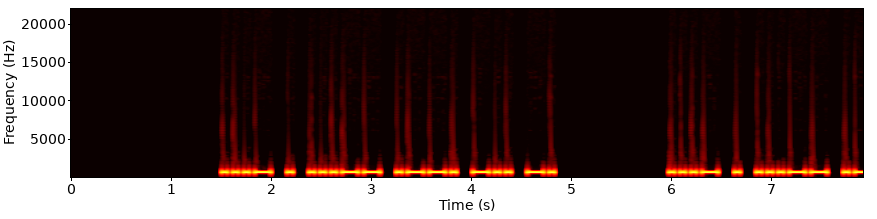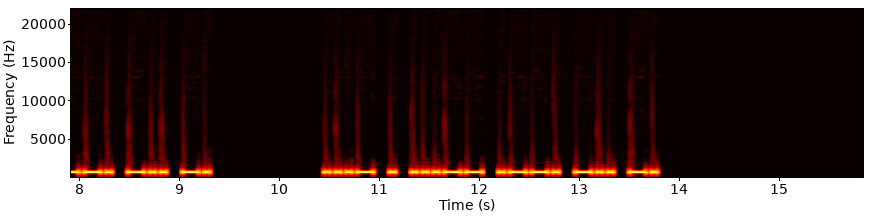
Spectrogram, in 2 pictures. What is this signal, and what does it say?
Morse code, heard as a keyed tone, about 22 wpm, 700 Hz. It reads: VE3PDN VE3PDN VE3PDN
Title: DXCC-100 Call Signs - 6 Characters - Repeated 3x - 22wpm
